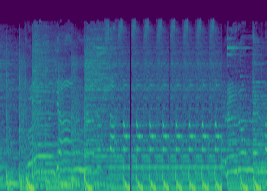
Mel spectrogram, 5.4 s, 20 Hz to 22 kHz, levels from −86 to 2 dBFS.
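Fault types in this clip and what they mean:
CD stuck on one turn: the laser jumps back a track each rotation, so a 0.26 s slice repeats seven times from 2.60 to 4.43 s, muted briefly at every jump.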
